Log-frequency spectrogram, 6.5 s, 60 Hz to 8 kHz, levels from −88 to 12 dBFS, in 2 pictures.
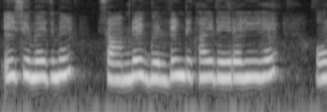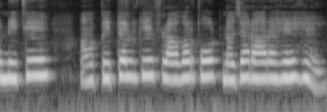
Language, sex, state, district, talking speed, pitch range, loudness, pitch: Hindi, female, Rajasthan, Jaipur, 190 wpm, 265-290 Hz, -14 LUFS, 275 Hz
